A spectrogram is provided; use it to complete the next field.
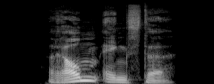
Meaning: nominative/accusative/genitive plural of Raumangst
- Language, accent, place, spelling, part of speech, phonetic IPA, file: German, Germany, Berlin, Raumängste, noun, [ˈʁaʊ̯mˌʔɛŋstə], De-Raumängste.ogg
